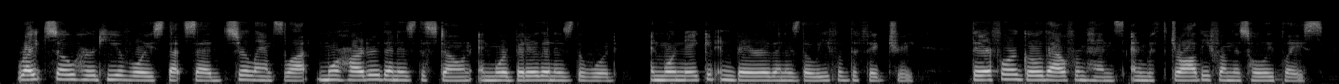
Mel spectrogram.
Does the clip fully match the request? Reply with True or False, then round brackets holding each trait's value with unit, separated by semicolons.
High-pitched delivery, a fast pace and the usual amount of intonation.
False (195 Hz; 215 wpm; 1.8 semitones)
